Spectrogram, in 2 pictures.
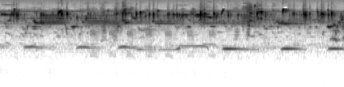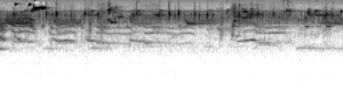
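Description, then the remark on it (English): A dense outdoor chorus of many birds calling at once at wetland pools (red-winged blackbird, mourning dove, common moorhen, common grackle, common yellowthroat and other species), with a repeated low cooing running through it and harsh, squeaky calls and bright trills layered above, steady and busy throughout. “at the pools is impressive, with red-winged blackbird, mourning dove, common moorhen, common grackle, common yellowthroat, and a variety of other species sounding off with gusto.”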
